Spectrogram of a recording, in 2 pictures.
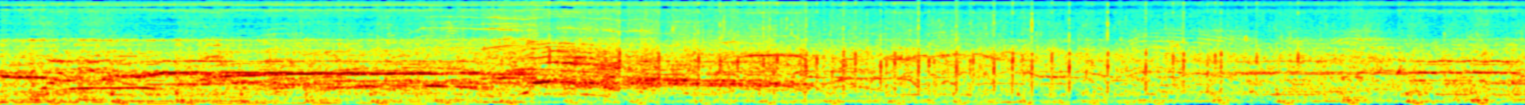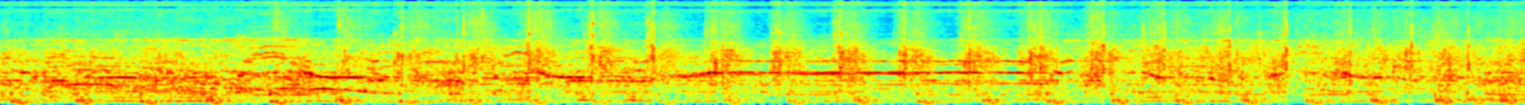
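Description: Audience cheering and shouting over loud performance music, with a steady beat that grows sharper in the second half.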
